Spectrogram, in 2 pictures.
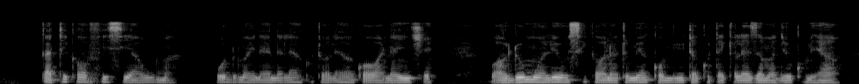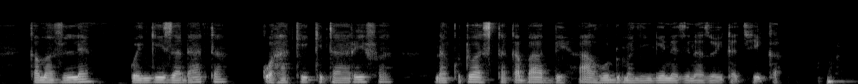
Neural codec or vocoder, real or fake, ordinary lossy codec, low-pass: none; real; Opus, 64 kbps; 7.2 kHz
